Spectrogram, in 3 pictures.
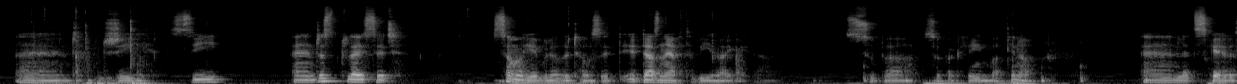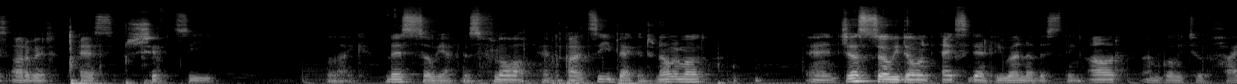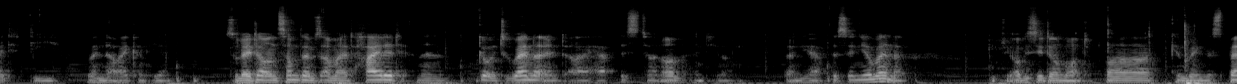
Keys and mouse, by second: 0.3 click, 0.8 g, 1.3 z, 4.6 click, 8.7-9.0 middle drag, 10.2 shift+middle drag, 10.9 middle click, 13.8 shift+z, 16.2 click, 16.7 click, 18.0 alt+z, 19.8 shift+click, 26.5 click, 28.0 h, 29.3 shift+click, 33.0-34.6 middle drag, 36.6 F8.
